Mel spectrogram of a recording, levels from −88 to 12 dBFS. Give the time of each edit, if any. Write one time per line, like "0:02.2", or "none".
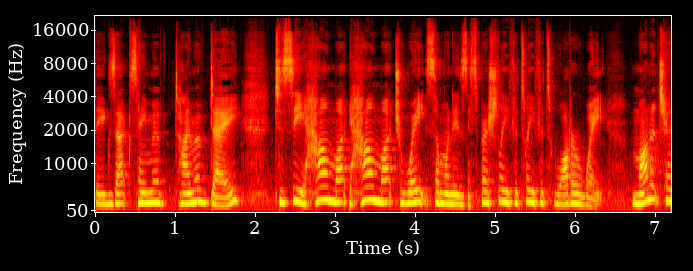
0:00.9
0:03.2
0:04.7
0:05.4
